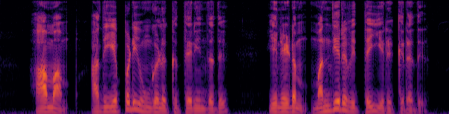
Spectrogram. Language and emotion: Tamil, neutral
